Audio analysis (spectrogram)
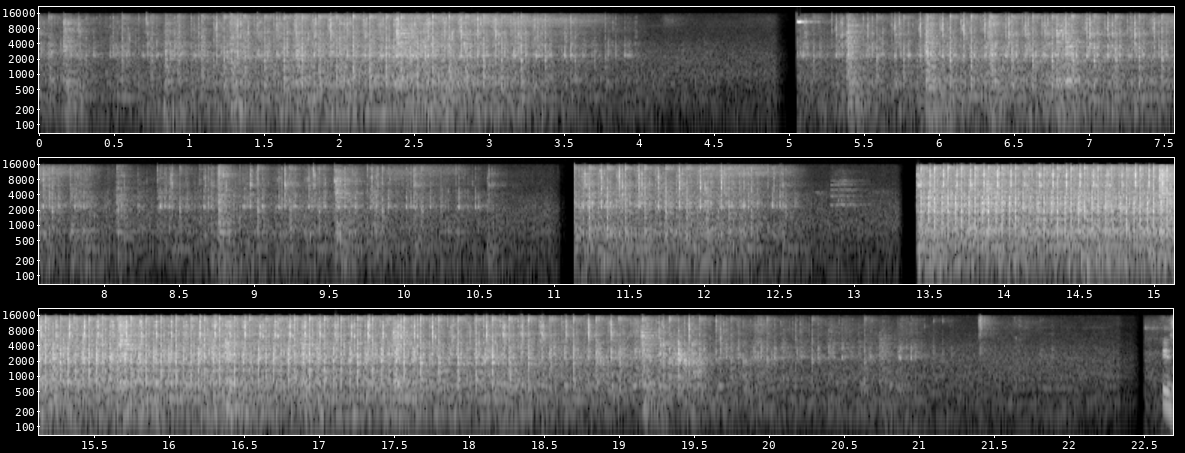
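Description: An electric sewing machine stitches gloves made from old leggings, running in loud rapid bursts separated by brief pauses, with the longest steady run near the end; no one speaks.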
